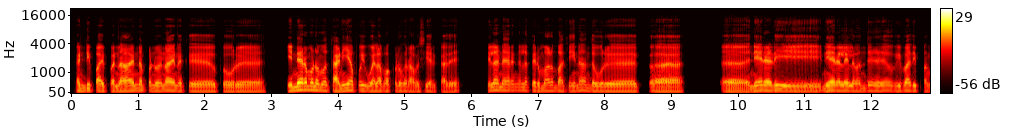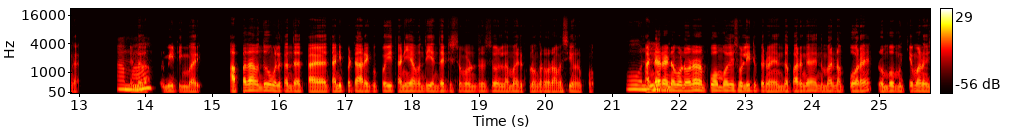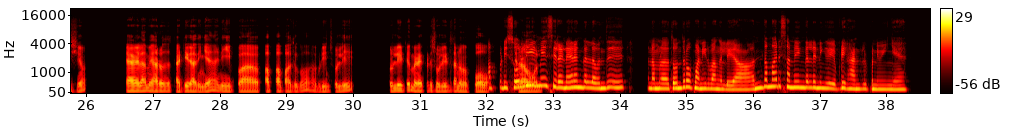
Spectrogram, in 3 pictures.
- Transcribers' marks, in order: drawn out: "நேரடி"; in English: "டிஸ்டர்பன்ஸ்ஸும்"; "அப்பப" said as "பாப்பா"; in English: "ஹேண்டில்"
- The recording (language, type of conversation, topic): Tamil, podcast, குழந்தைகள் இருக்கும்போது வேலை நேரத்தை எப்படிப் பாதுகாக்கிறீர்கள்?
